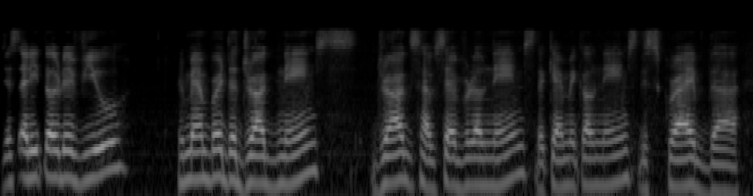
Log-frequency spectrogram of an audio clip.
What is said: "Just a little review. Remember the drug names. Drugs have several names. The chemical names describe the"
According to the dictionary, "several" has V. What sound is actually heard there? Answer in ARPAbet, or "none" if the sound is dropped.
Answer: V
